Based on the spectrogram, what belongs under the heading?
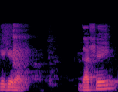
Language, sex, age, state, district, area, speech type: Bodo, male, 45-60, Assam, Chirang, urban, spontaneous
